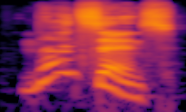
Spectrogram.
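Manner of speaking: high, loud, firm retort; loud and decided. Acted. Alice defying the queen, very loud and decided. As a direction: cut in loudly and decidedly. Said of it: "very loudly and decidedly".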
